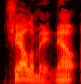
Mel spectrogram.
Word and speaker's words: Chalamet: Chalamet.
